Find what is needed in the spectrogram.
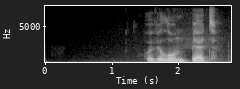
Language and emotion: Russian, neutral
